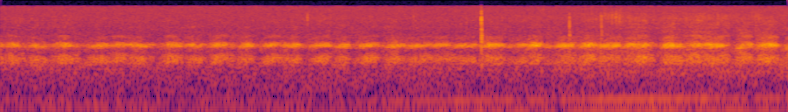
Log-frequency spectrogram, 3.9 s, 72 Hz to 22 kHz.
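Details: European tree frogs, rare amphibians, give an evening chorus on 1 June 2021: a dense concert of rapid, rasping, high-pitched notes.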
